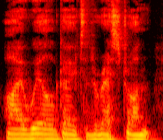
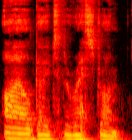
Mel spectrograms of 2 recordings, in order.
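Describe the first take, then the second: First: Both words 'I will' are said in full. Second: 'I will' is shortened to one syllable, 'I'll'. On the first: It sounds more formal. "instead of saying" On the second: It sounds more natural and less formal. "It's a little bit more natural and it's less formal"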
